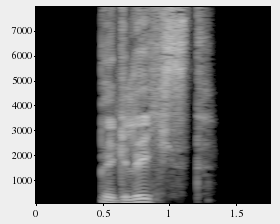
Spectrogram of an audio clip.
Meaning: second-person singular preterite of begleichen
- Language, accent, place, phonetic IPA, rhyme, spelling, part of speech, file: German, Germany, Berlin, [bəˈɡlɪçst], -ɪçst, beglichst, verb, De-beglichst.ogg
